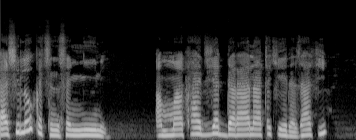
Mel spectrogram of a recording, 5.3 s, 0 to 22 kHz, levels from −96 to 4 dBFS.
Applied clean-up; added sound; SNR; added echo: none; none; none; none.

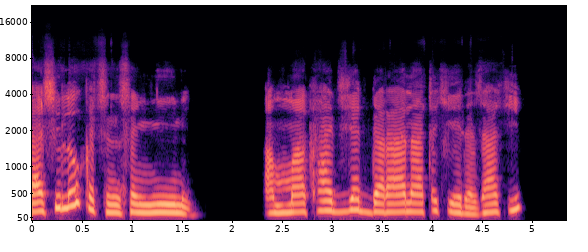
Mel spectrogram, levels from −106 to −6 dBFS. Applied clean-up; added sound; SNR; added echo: neural mask model Resemble Enhance denoiser.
